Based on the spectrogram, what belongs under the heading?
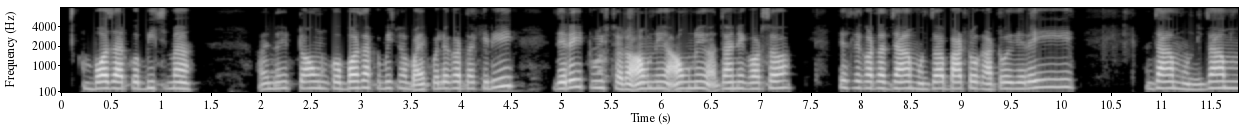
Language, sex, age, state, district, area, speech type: Nepali, female, 30-45, West Bengal, Kalimpong, rural, spontaneous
